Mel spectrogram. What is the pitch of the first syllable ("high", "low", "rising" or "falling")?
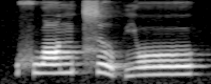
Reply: high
